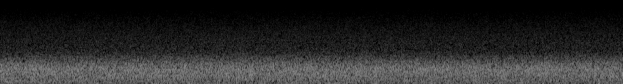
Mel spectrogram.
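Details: Constant rushing wind and microphone buffeting fill the scene in open countryside, with no animal call audible.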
